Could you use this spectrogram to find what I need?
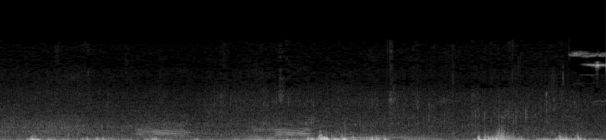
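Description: A young woman speaks excitedly close by.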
